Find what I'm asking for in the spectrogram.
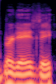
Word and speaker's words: Bargatze: Bargatze.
